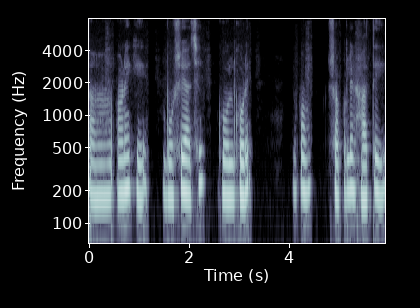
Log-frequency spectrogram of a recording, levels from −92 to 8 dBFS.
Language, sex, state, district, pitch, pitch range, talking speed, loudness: Bengali, female, Jharkhand, Sahebganj, 190 Hz, 180-205 Hz, 100 wpm, -18 LUFS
